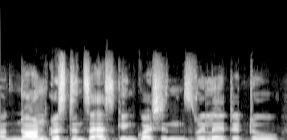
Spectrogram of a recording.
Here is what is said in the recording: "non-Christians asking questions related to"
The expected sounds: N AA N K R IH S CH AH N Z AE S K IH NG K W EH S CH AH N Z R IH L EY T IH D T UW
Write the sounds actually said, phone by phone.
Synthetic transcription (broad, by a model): N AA N K R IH S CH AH N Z AE S K IH NG K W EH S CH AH N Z R IH L EY T IH D T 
